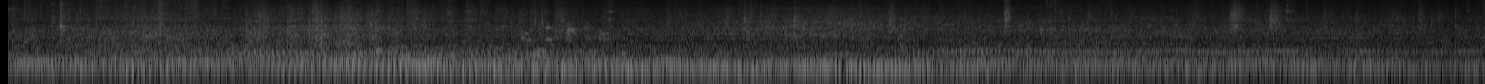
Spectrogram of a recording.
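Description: Steady low rumble of passing road traffic, with a few sharp clicks scattered through it.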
